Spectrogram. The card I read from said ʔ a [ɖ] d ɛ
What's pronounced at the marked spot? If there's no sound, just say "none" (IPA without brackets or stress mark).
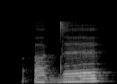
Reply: ɡ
